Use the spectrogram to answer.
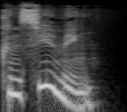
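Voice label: "consuming", British English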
